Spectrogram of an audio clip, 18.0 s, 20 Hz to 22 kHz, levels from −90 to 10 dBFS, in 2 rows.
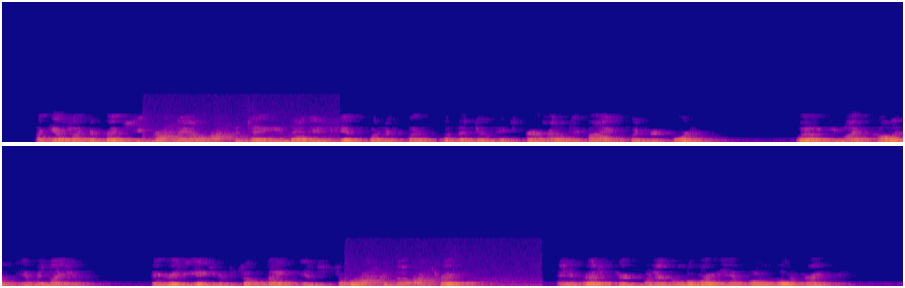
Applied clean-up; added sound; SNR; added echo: none; Dog; 10 dB; reverberation time 2.2 s.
